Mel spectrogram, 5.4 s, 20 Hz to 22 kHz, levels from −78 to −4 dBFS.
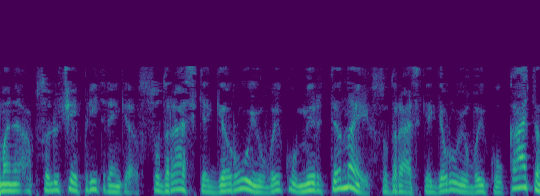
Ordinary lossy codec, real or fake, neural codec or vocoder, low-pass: MP3, 24 kbps; real; none; 5.4 kHz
